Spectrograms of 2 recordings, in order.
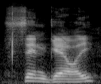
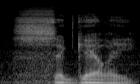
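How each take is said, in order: First: An n sound comes before the g. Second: No n sound comes before the g. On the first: The speaker calls it wrong. "There's no N in that fucking word" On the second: The speaker calls it right. "Sigeli, not Sin Gelly"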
